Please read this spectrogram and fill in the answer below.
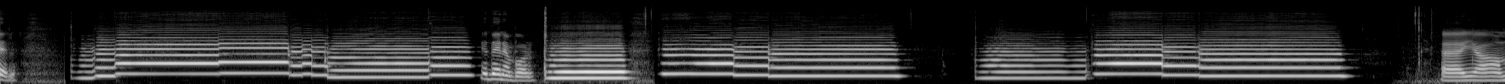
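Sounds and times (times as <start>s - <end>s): woman's voice: 0.0s - 0.2s, 4.8s - 5.4s, 14.4s - 15.0s
flute playing: 0.7s - 9.2s, 9.8s - 13.6s.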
